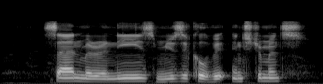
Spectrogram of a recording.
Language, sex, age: English, male, 21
